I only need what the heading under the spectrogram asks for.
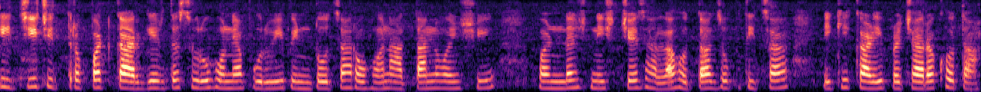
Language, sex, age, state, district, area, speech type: Marathi, female, 45-60, Maharashtra, Akola, rural, read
